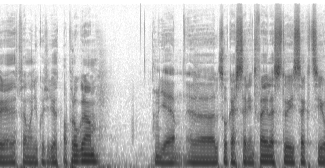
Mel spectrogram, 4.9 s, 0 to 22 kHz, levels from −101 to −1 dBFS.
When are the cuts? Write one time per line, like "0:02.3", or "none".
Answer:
0:00.9
0:03.2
